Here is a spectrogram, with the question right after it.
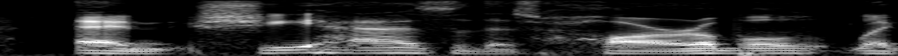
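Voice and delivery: usual speaking voice

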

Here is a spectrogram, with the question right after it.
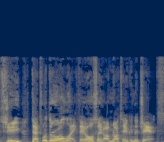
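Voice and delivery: put-on loud, high demon voice. Acting out what the demons say when they look at you, in a put-on demon voice. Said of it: "I like your demon voice".

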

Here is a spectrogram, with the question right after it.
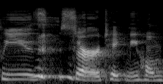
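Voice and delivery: put-on pleading, begging tone. Retelling almost being left at a seven eleven: retelling own pleading. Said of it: "I just know that I was like".

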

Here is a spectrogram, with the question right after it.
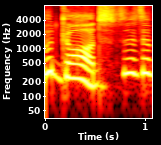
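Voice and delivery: high, stammering mumble in an accent.

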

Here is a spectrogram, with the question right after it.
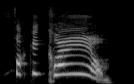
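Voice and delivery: very high, very loud shrieking freakout. Recalling a Game Grumps playthrough of the clam fight: imitating Arin freaking out. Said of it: "hear him in my head going".

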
